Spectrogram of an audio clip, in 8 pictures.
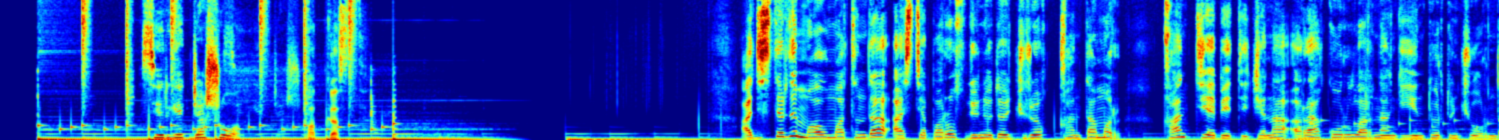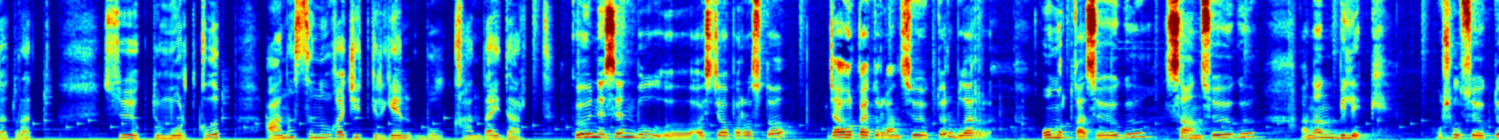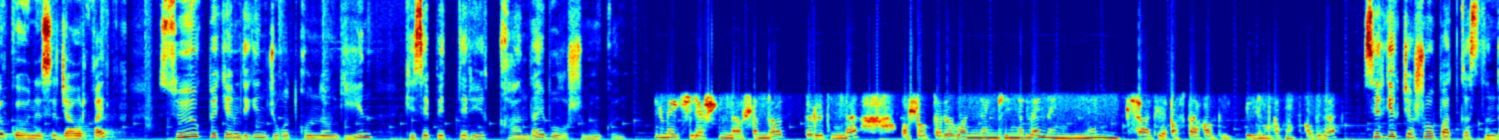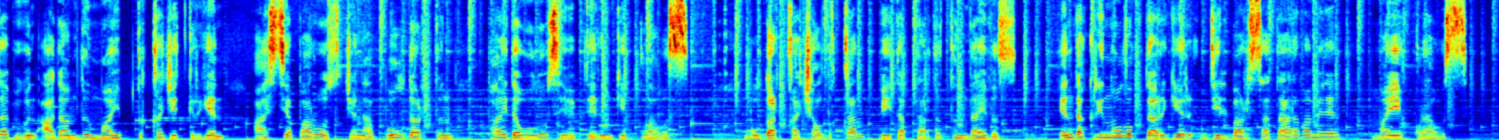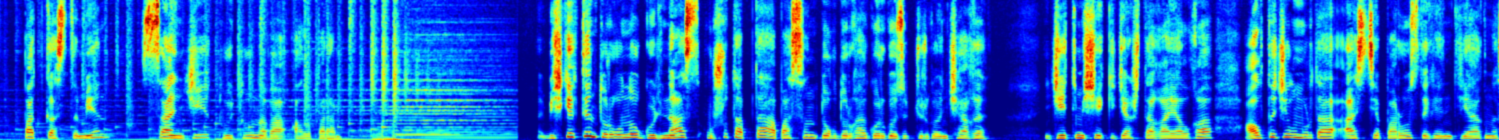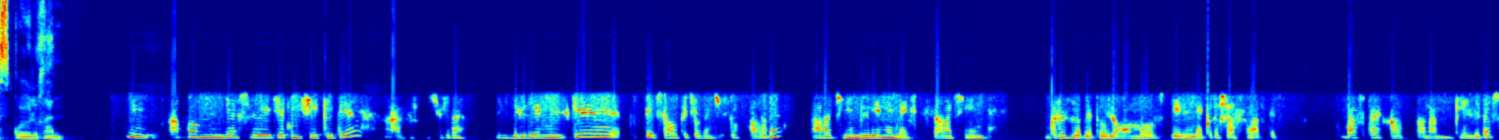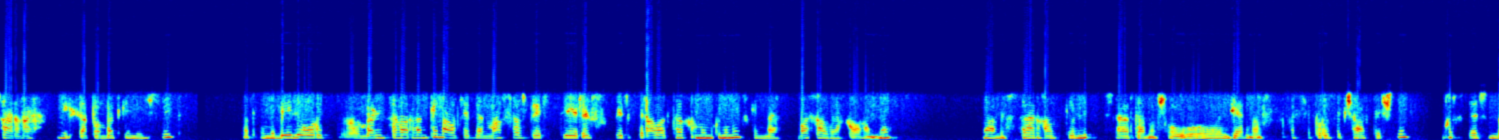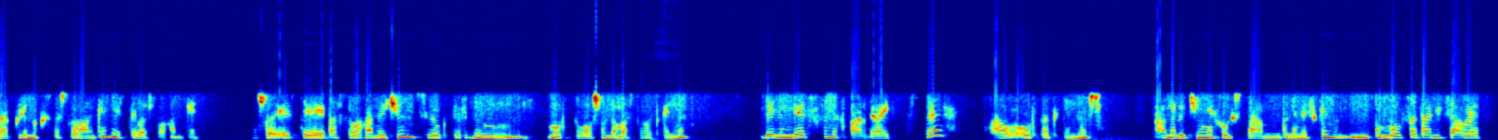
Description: “Сергек жашоо” подкастында бүгүн адамды майыптыкка жеткирген остеопороз жана бул дарттын пайда болуу себептерин кеп кылабыз. Бул дартка чалдыккан бейтаптарды тыңдайбыз.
